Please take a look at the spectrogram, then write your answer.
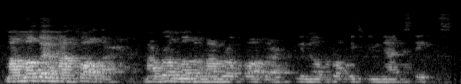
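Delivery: ordinary delivery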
